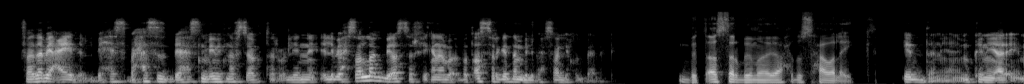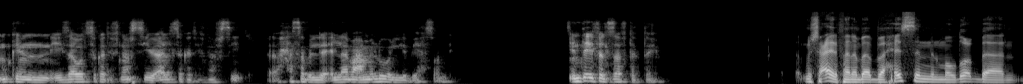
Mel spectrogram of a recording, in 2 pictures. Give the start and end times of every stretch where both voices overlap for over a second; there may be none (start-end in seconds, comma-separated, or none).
none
